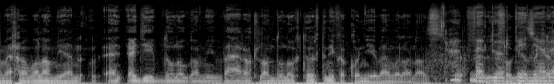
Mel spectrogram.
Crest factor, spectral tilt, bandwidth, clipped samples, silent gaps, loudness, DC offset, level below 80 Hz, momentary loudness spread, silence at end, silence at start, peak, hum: 16 dB; -6 dB/octave; 17.5 kHz; under 0.1%; none; -26 LUFS; under 0.1%; -28 dBFS; 7 LU; 0 s; 0 s; -6 dBFS; none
